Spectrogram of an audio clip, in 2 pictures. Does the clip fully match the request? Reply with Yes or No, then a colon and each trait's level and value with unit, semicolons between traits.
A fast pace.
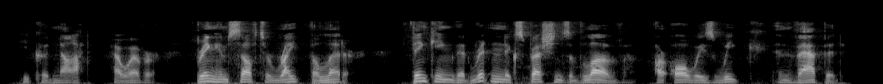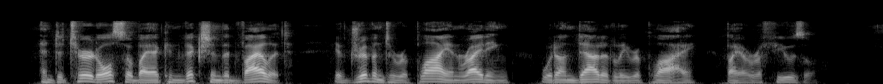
No: average, 140 wpm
